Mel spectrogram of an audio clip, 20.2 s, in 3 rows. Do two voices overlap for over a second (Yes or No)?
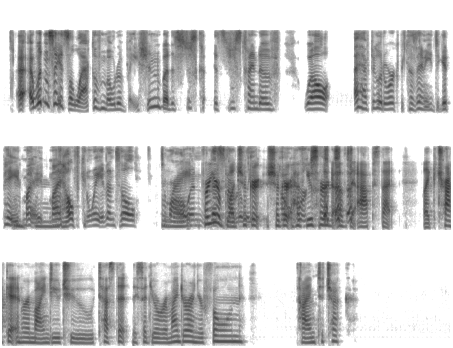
Yes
